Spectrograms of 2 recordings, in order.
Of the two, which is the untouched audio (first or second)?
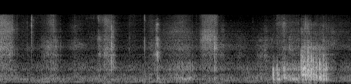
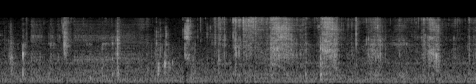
second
